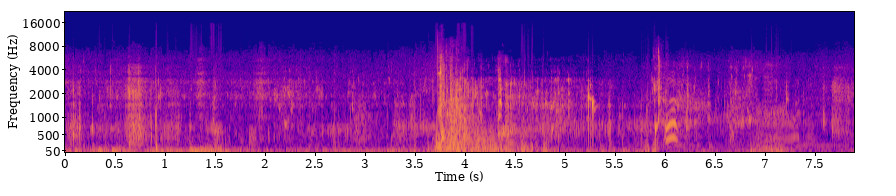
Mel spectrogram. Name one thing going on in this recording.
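Water splashes and gurgles close by.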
